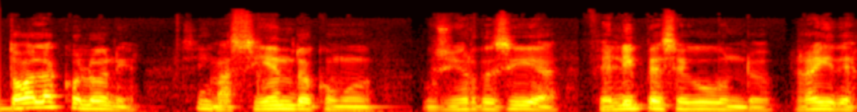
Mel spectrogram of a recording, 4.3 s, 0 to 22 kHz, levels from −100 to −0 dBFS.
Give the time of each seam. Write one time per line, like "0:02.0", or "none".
none

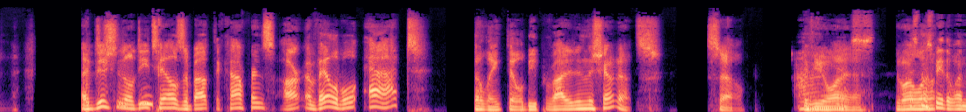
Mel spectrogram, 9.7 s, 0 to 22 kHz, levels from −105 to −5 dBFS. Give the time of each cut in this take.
none

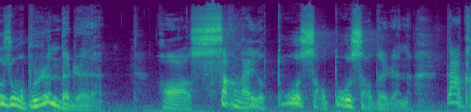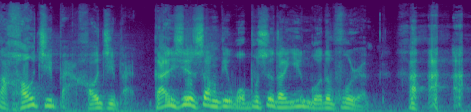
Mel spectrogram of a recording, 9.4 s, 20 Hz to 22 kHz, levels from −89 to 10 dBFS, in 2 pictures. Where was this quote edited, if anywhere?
0:06.1

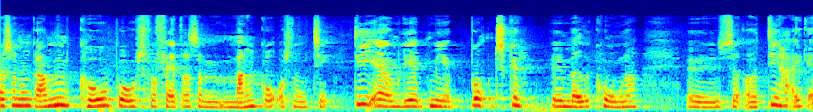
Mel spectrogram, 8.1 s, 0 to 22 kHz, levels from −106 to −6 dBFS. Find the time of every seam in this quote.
none

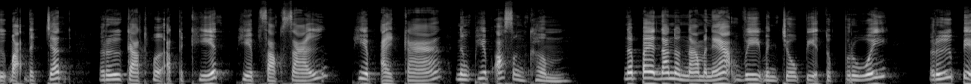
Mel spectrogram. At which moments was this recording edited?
0:02.3
0:04.5

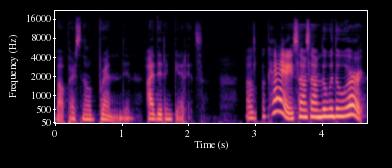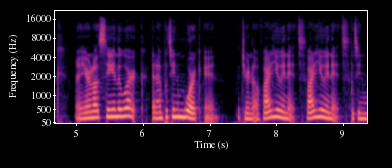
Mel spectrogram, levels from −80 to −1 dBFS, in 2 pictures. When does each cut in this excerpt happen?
0:01.3
0:03.0
0:03.8
0:06.6
0:08.4

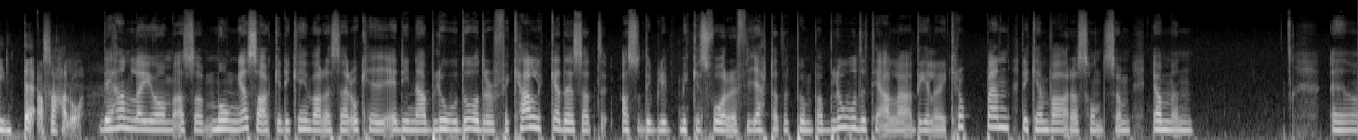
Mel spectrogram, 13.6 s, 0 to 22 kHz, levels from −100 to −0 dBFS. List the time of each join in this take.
0:10.2
0:11.4

